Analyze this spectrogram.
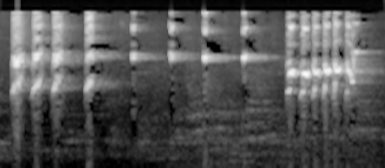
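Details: Decoy white-rumped shama giving a series of evenly spaced high, thin notes, then a quick trilled flourish at the end.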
